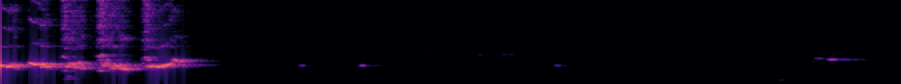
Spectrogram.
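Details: Oriental Magpie-Robin in the morning giving a short burst of bright, warbled whistling for about one and a half seconds, followed by near silence with a couple of tiny faint notes.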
